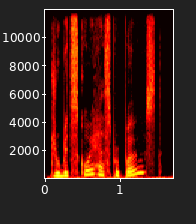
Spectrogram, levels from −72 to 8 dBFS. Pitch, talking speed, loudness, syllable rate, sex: 280 Hz, 105 wpm, -16 LUFS, 4.6 syllables/s, female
